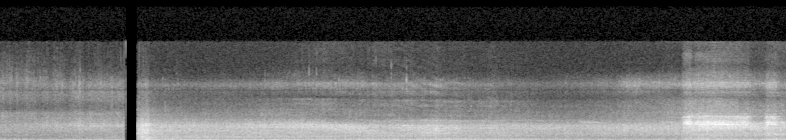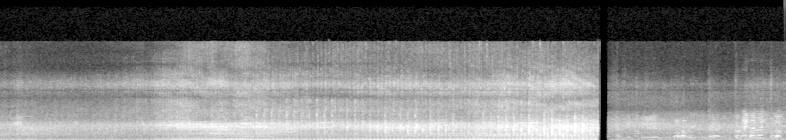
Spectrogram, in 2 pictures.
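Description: Roadside traffic noise with a motor vehicle engine running, growing louder over the last several seconds, with indistinct voices underneath. The sound drops out abruptly and briefly about two seconds in and again near the end.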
